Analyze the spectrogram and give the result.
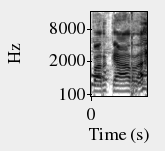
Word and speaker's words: Vergara: Good on you for the correct pronunciation of Vergara. Sofia Vergara.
